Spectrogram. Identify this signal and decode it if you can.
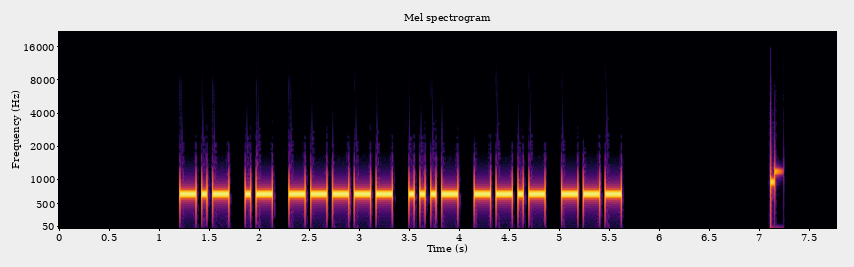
Morse code, heard as a keyed tone, about 21 wpm, 700 Hz. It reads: KA0VQO
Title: USA Call Signs - 6 Characters - 2x Character Spacing - 22wpm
